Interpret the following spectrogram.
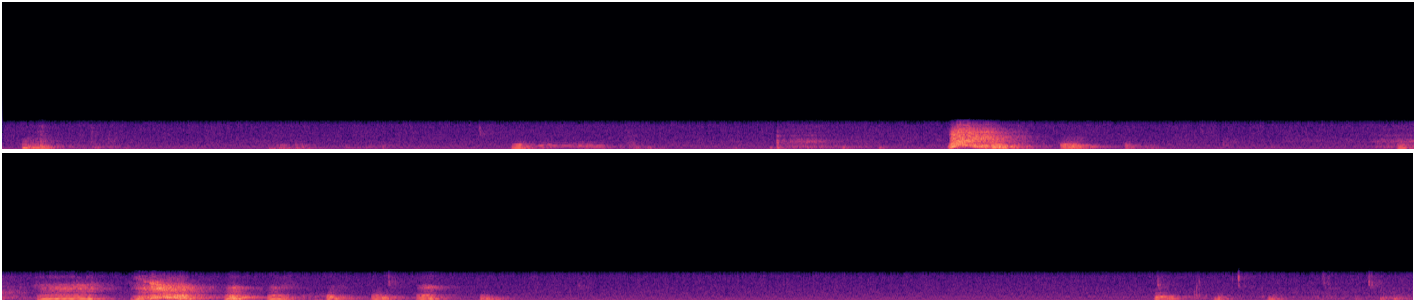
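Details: Four-week-old Irish terrier puppy giving short, scattered whimpers and yips. The cries come in uneven bursts, with a tight cluster near the middle and a few quieter cries at the end, separated by stretches of near silence.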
